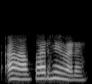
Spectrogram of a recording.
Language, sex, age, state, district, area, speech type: Malayalam, female, 18-30, Kerala, Alappuzha, rural, conversation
